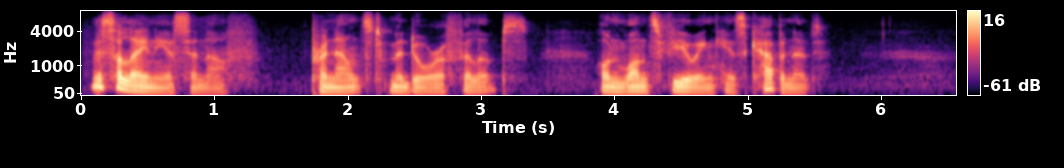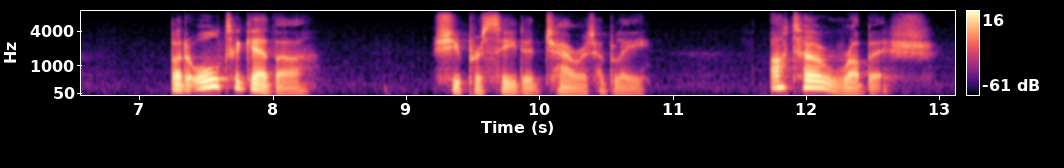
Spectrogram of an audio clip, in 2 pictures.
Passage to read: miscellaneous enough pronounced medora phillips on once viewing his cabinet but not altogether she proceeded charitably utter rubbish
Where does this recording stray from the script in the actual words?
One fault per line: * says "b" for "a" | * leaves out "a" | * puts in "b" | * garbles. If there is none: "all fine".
* leaves out "not"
